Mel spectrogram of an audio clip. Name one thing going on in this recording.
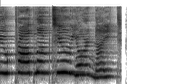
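A woman speaks in a high, sing-song cartoonish voice.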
